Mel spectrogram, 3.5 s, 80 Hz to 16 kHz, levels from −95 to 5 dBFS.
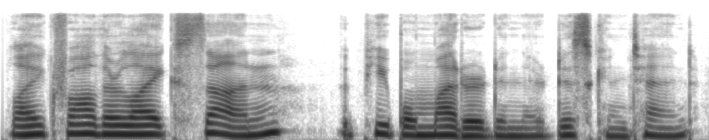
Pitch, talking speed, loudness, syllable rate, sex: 180 Hz, 170 wpm, -16 LUFS, 5.0 syllables/s, female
